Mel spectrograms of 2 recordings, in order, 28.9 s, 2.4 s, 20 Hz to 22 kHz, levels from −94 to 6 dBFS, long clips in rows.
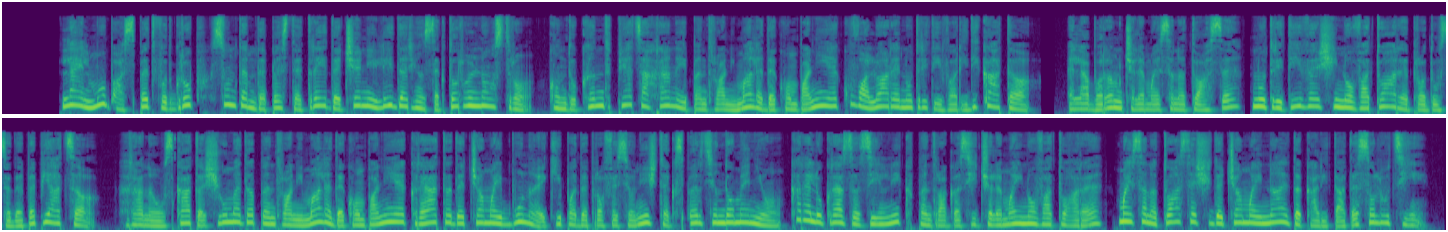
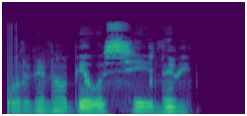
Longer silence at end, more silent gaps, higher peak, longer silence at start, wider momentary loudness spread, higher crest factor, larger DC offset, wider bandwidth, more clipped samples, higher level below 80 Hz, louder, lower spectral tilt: second, 0.2 s vs 0.6 s; first, 10.39-10.52 s, 12.43-12.47 s vs none; first, -2 dBFS vs -10 dBFS; first, 0.6 s vs 0.05 s; second, 6 LU vs 13 LU; about the same, 18 dB vs 20 dB; neither; first, 14 kHz vs 11.5 kHz; neither; first, -48 dBFS vs -62 dBFS; first, -19 LUFS vs -28 LUFS; about the same, -4.5 dB/octave vs -4.5 dB/octave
